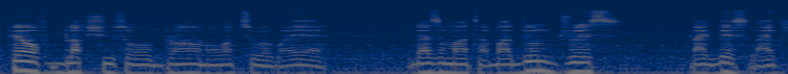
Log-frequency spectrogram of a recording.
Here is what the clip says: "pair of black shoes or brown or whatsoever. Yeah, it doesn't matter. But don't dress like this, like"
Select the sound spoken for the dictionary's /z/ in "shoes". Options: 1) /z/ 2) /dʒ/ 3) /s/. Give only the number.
3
